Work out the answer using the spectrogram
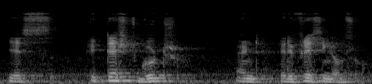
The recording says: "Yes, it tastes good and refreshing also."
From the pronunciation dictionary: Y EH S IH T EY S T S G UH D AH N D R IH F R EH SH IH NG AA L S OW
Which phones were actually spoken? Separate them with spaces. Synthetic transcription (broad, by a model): Y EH S IH T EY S T G UH D AH N D R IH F R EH S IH NG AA L S OW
